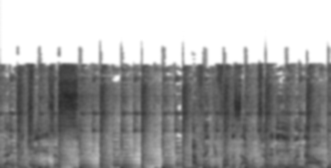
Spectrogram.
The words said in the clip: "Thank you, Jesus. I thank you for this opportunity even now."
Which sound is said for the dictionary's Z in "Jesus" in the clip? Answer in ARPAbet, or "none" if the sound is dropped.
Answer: Z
